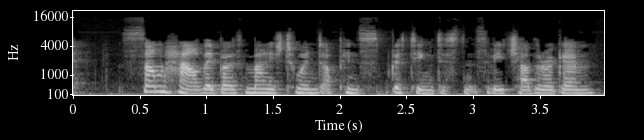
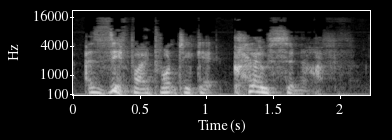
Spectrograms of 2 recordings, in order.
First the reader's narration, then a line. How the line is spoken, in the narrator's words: Draco hissed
